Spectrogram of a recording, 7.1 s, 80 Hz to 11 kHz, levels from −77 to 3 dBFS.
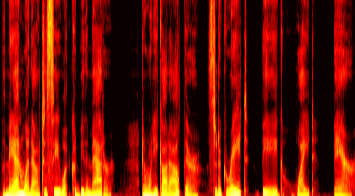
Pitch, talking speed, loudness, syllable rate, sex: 200 Hz, 195 wpm, -16 LUFS, 4.4 syllables/s, female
